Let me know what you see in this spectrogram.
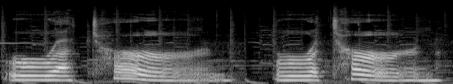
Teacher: so we'll curl the tongue two times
